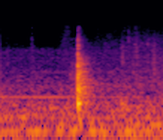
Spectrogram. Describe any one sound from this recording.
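A wooden object knocks down on a desk.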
